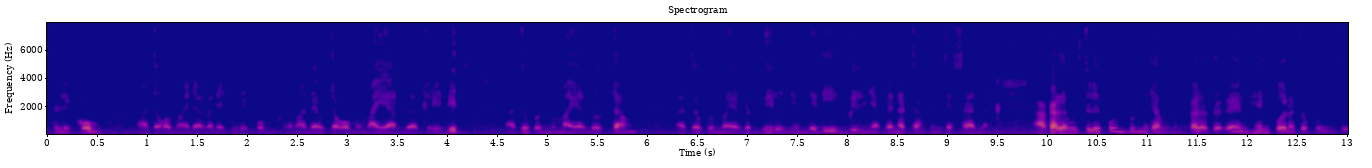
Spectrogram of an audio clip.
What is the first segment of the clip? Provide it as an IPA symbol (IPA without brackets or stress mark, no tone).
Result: t̪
